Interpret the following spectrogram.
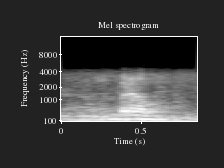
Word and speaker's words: Brahman: they refer it as brah written as Brahman pronounced as brah or Atma this is supreme reality according to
